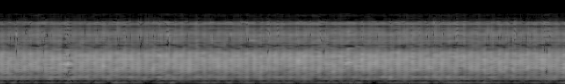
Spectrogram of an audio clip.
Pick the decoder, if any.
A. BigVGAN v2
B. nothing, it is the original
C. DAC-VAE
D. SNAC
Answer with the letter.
A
